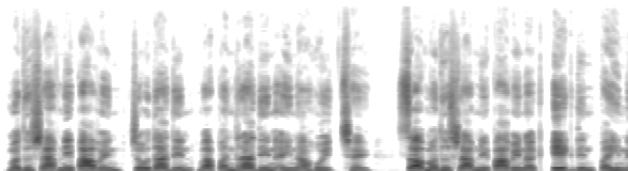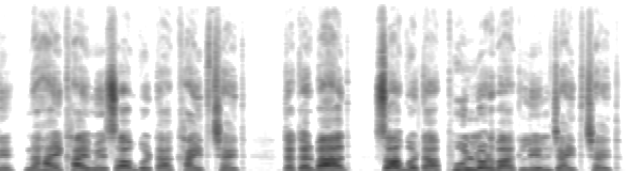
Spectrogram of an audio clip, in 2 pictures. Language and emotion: Maithili, neutral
